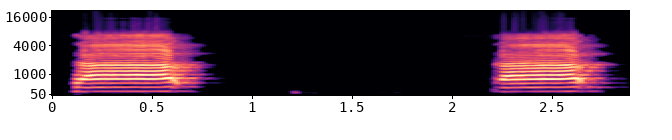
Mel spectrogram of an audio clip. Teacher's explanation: நுனி நாக்கு மேல் பல்லுடைய கீழ் ஓரத்துல படுற மாதிரி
